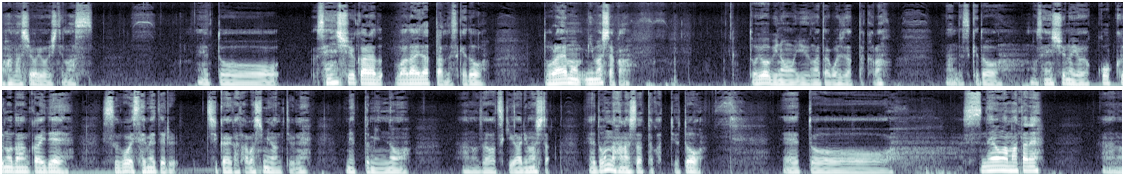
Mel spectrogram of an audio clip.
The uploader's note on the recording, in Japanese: 朝8:00公園にて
